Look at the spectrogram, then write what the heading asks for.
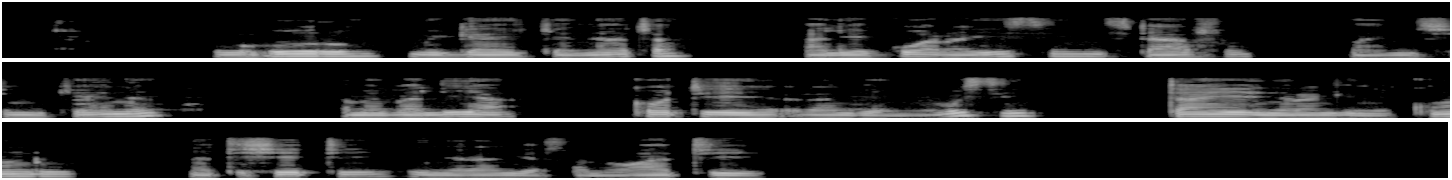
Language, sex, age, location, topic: Swahili, male, 18-24, Kisumu, government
